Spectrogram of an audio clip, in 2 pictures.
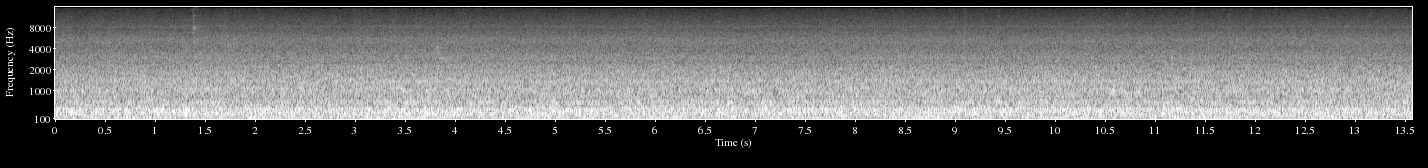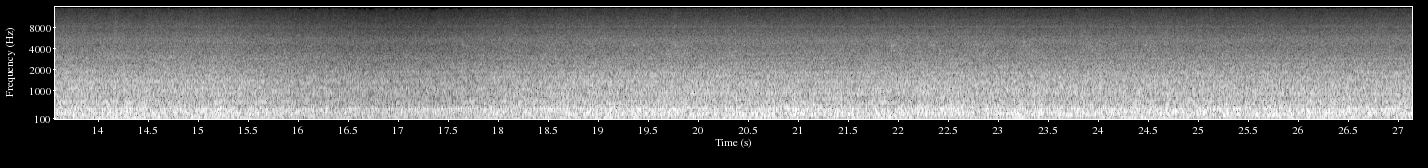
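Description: Shop machinery running: a steady electric-motor hum under a loud rushing whoosh. It dips slightly a little past halfway.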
